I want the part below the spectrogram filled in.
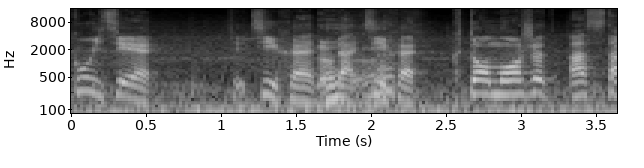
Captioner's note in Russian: Удивление толпы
